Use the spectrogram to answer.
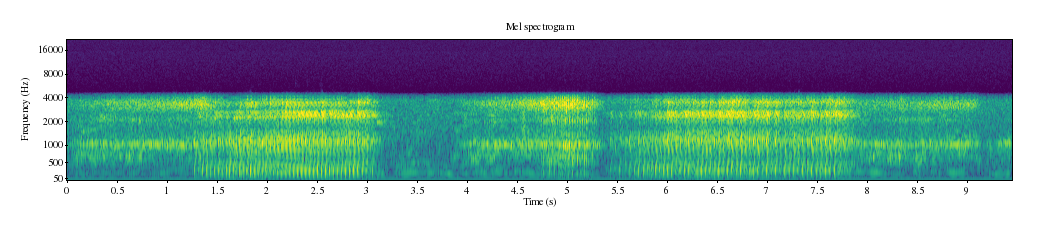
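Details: Two Italian people snoring at night; snoring.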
